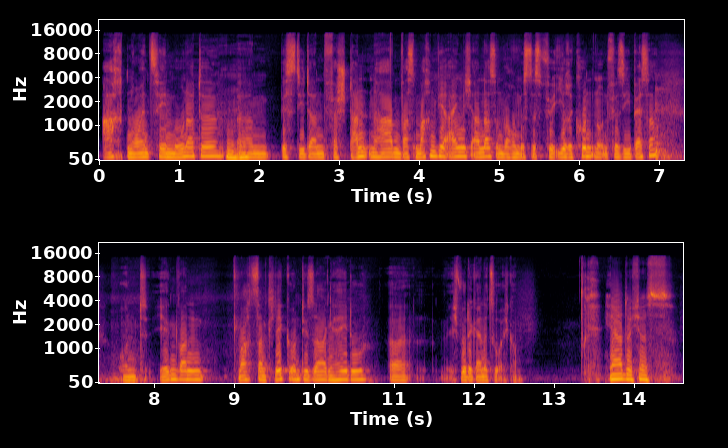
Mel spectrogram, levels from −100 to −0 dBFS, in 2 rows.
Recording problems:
distortion; slight; 10 dB below the speech

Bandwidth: 14.5 kHz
